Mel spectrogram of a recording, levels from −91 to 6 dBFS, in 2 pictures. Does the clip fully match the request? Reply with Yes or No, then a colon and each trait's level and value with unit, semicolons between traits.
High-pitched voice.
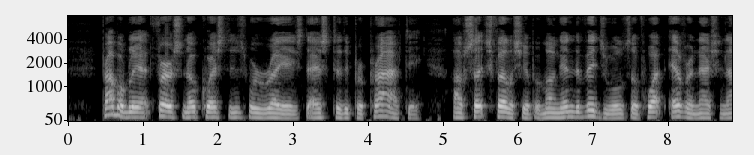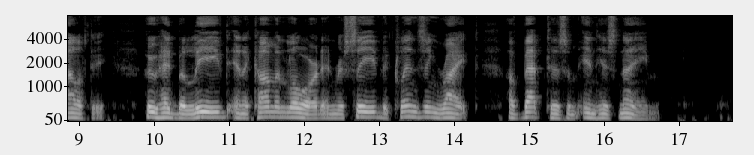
No: low, 130 Hz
